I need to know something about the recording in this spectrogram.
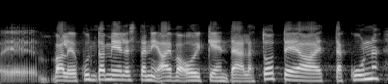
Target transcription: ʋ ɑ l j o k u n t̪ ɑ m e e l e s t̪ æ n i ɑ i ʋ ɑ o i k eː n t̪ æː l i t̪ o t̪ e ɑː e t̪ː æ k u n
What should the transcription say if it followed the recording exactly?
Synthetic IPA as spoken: ʋ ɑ l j o k u n t̪ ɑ m i e l e s t̪ æ n i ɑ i ʋ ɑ o i k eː n t̪ æː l æ t̪ o t̪ e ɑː e t̪ː æ k u n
